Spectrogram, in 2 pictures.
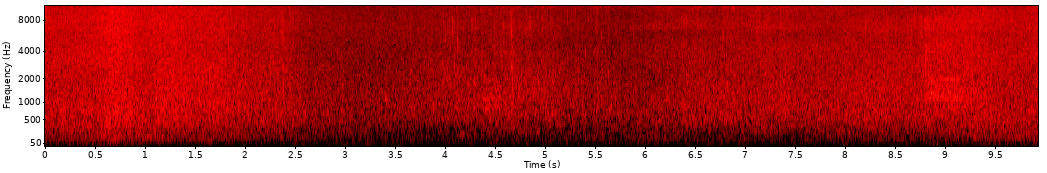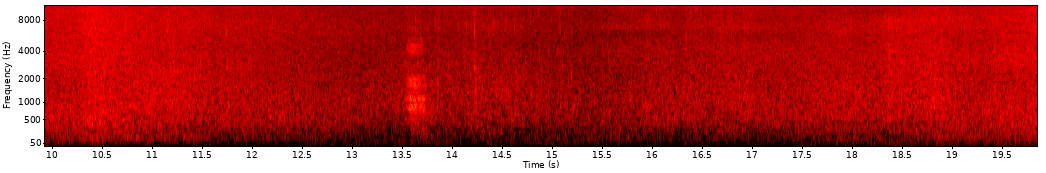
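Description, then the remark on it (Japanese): Steady ocean surf washes in, with broad hissing swells rising and falling every few seconds as waves break along the shore. No one speaks; a brief click cuts through near the end. “それにしてもあんたも全然飽きないわよね、海を見ることに。”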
